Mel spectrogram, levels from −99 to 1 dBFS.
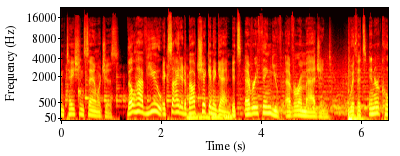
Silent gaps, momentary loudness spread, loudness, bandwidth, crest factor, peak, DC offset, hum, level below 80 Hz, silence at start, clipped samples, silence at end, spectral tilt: none; 8 LU; -19 LUFS; 19 kHz; 16 dB; -2 dBFS; under 0.1%; none; -28 dBFS; 0 s; under 0.1%; 0 s; -5 dB/octave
